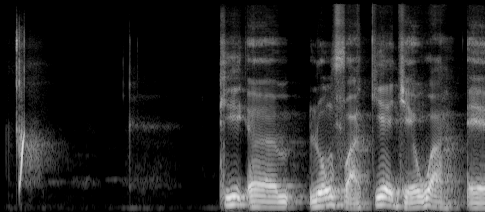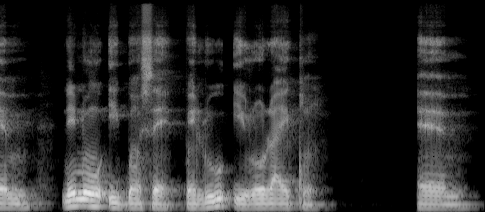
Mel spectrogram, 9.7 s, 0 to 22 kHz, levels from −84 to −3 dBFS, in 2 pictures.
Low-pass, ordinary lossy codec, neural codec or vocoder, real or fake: none; none; autoencoder, 48 kHz, 128 numbers a frame, DAC-VAE, trained on Japanese speech; fake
